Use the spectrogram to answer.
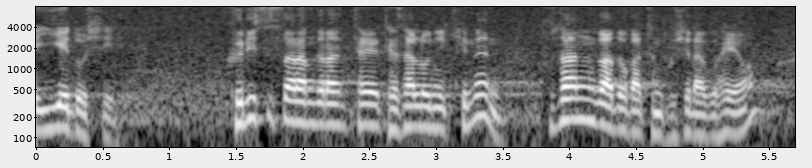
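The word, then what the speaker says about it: Θεσσαλονίκη: 데살로니가 인 의 교회에 편지 한다 라고 써있어요 데살로니가 그래서 이 말씀이 데살로니가전서 줘 그때 우리가 사실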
